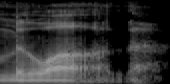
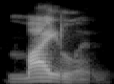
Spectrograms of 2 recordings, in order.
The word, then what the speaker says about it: Milan: In Michigan, just to the north of me, about 40 minutes, there is a town that is spelled exactly the same as Milan, Uh-huh. and it's pronounced Milan.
